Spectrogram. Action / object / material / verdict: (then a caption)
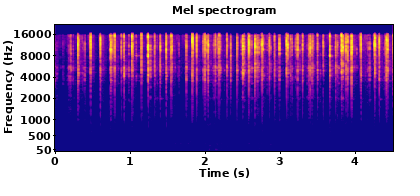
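flick / plastic vent hair brush with stiff bristles / plastic / none. Long acrylic nails rapidly strum the long, stiff plastic bristles of a black plastic vent hair brush. The result is a quick, uneven run of dry, high-pitched ticks and flicks with almost no low end and no ring. Softer scratchy brushing sounds fill the gaps between the ticks.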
